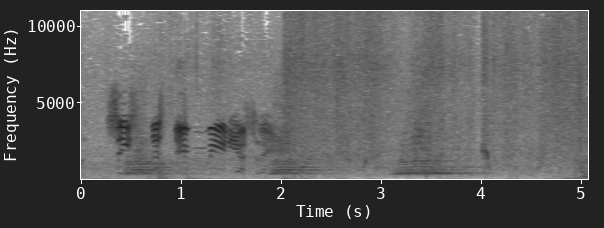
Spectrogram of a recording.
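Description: A train whistle from the video game Fallout 76 sounds in sustained blasts over a hissing background, partly overlapped by someone shouting.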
